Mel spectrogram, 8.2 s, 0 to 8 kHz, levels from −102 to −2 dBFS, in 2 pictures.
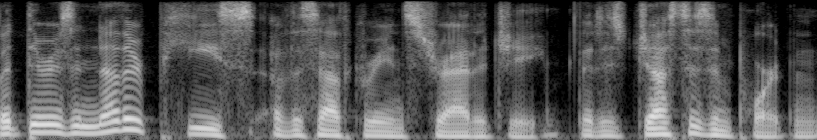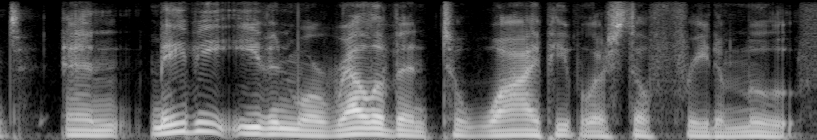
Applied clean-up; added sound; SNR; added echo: none; none; none; none.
